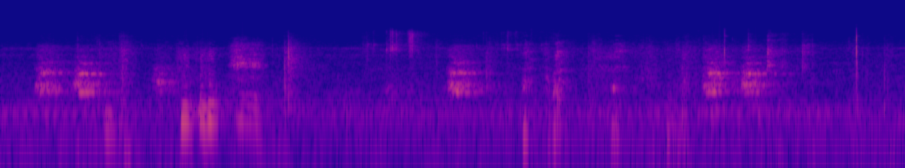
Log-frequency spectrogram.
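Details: Pomeranian/Maltese cross, a male aged three, barks in a run of high, tonal yaps spaced one to two seconds apart. A quiet human voice and light handling noises sound between the barks.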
